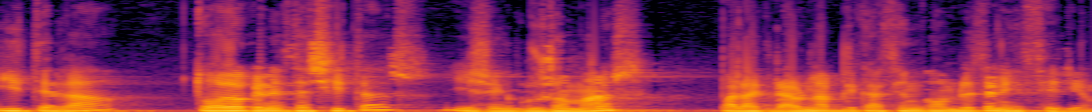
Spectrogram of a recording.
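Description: A man's somewhat breathy, fairly high voice at a very fast pace, with ordinary pitch variation. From Spain. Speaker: software developer; conference speaker. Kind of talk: conference talk with live coding demo. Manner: hesitant, many fillers. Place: hall.

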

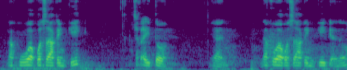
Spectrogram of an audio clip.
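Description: The speech comes at a very fast pace, broken by long, frequent pauses, with a monotone, flat intonation. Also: man, medium pitch for a man. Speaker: motovlogger. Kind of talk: casual vlog talk.

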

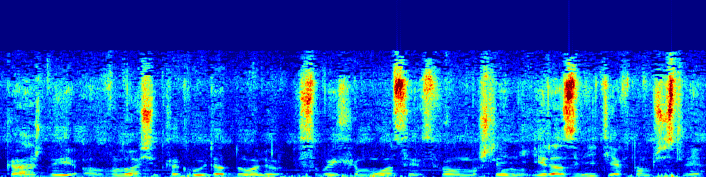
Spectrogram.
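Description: Noticeable background noise sits behind this man's voice. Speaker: video blogger. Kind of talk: opinion monologue. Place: open country. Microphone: phone near.

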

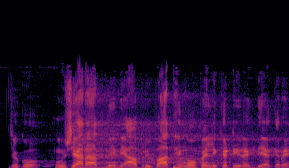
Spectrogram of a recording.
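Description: This man talks at a fairly slow pace with a high pitch. His delivery is monotone and flat, with audible room echo. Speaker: stage host telling a story. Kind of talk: humorous storytelling to an audience. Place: stage. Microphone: handheld.

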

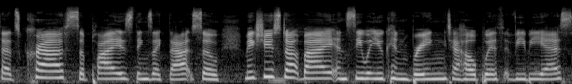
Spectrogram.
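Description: A woman speaks at a moderate pace. Her voice is high, with fairly even intonation. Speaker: church staff announcer. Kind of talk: church announcements chat. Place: church.

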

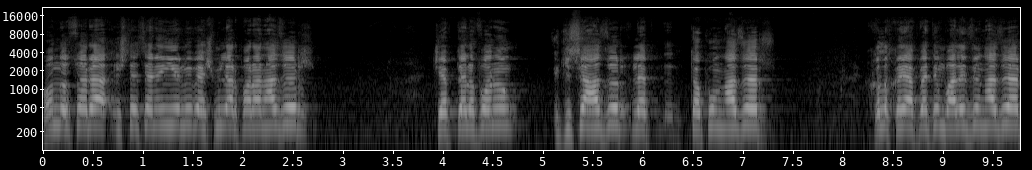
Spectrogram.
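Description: In a flat monotone and at a fairly slow pace, a man talks with an extremely high pitch. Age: 40s. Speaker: scam victim telling his story. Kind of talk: TV talk show testimony. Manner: halting, many filler sounds.

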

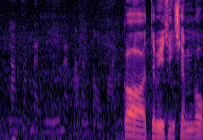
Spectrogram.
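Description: Light background noise behind a man's dry voice, without any echo. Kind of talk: interview answer. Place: hall. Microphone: handheld.

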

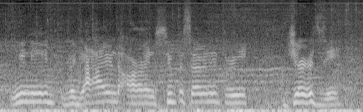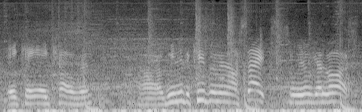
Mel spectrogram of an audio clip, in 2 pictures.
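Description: A man with a high-pitched voice speaks over clear background music in a dry recording with no echo. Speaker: e-bike vlogger. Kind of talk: casual ride commentary. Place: motorbike.

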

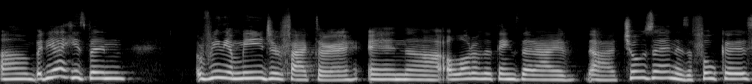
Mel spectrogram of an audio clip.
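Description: A woman with a Bulgarian accent speaks in a dark, mellow tone against a quiet background. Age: 20s. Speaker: social entrepreneur; guest. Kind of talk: interview. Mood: warm, smiling, relaxed. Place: studio. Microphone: lapel.

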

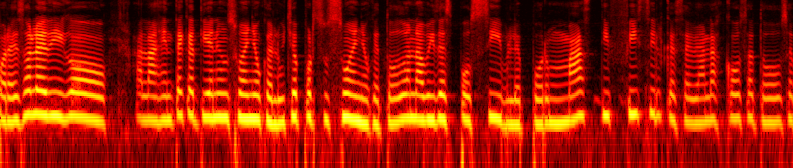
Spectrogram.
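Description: A woman talks at a moderate pace with hardly any pauses, her pitch high. Her intonation stays monotone and flat against a quiet background. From Dominican Republic, Valverde province. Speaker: típico singer. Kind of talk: interview. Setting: radio studio. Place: studio. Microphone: studio mic.

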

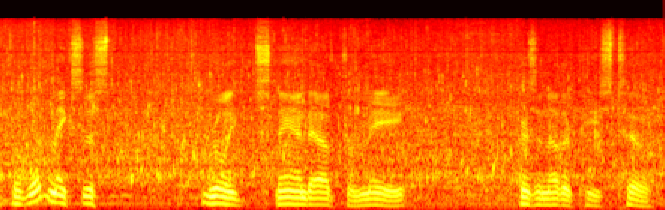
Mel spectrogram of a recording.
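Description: Over noticeable background noise, a man talks at a fairly slow pace with ordinary pitch variation and a dry sound with no echo. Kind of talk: casual vlog show-and-tell. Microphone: phone near.

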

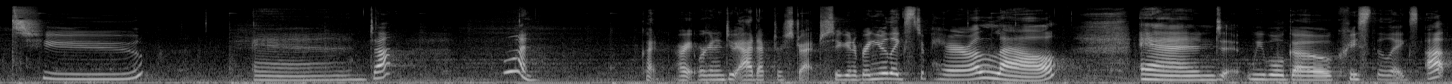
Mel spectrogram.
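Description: With music in the background, a woman speaks at a very slow pace with long, frequent pauses. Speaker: pilates instructor. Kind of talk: exercise class cueing. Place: gym. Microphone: headset.

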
